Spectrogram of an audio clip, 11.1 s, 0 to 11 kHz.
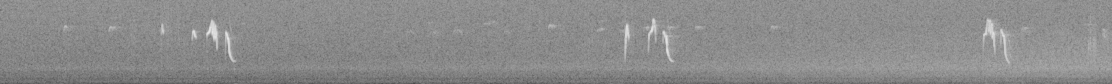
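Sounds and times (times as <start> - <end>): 
quiet hissing background: 0.0 - 11.1
Marsh tit Poecile palustris calling with high ticks and sharp chips: 1.9 - 2.4, 6.2 - 6.8, 9.8 - 10.3.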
